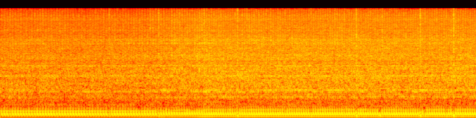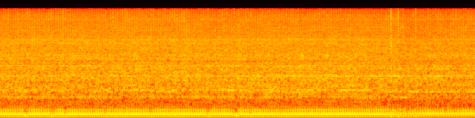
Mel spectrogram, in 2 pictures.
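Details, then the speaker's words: Briggs & Stratton Vanguard commercial engine replacing one that threw a rod, after counterbalance repair with assembly lube on journals: starts right up, steady even single-cylinder thump, no knock; normal running. "all right not too bad it started right up and the engine sounds good so I think we're ready to move on here"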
